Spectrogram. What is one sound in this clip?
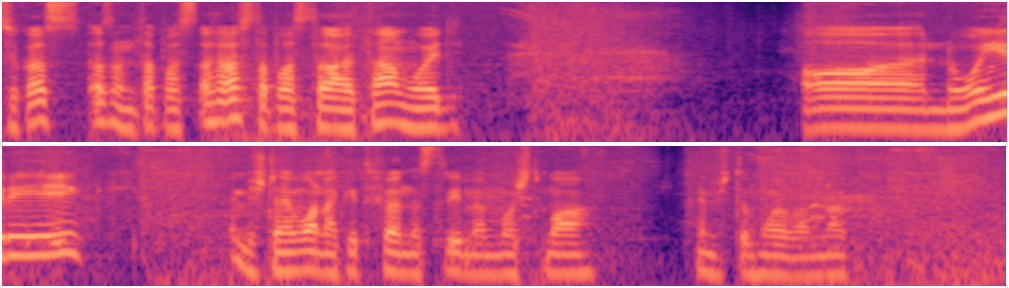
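Magic spells and weapon blows crackle and clash in a fantasy battle.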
